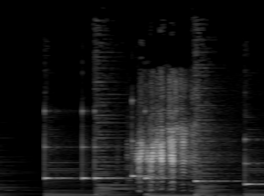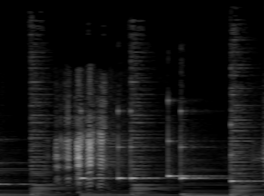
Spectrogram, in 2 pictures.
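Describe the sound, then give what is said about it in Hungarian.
Several goats bleat in quick succession at the Kecskevilág farm, their wavering, nasal cries overlapping and continuing almost without pause, with no talking. “Utunk célja a Kecskevilág nevű tanya, vagy farm, majd mindjárt kiderül”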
